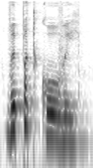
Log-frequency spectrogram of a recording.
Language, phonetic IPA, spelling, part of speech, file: Ukrainian, [ʋepɐdˈkɔʋei̯], випадковий, adjective, Uk-випадковий.ogg
- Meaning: 1. chance, random 2. accidental 3. fortuitous, adventitious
